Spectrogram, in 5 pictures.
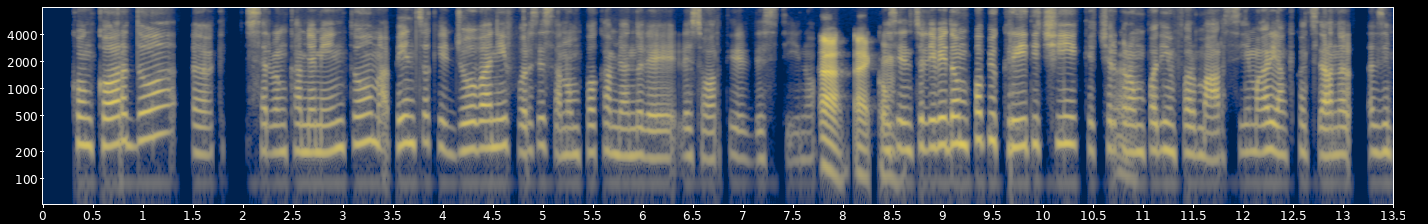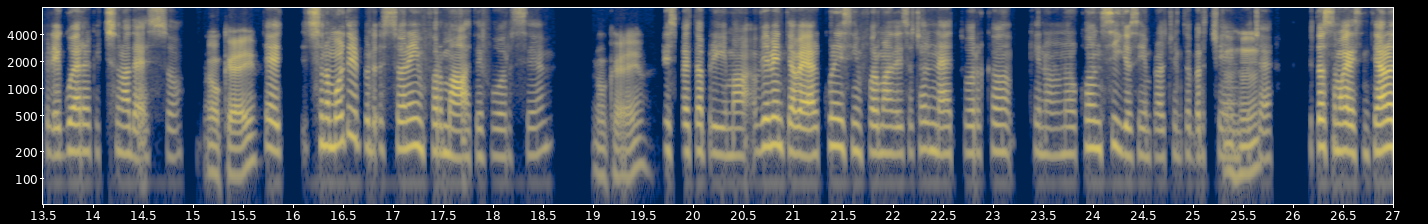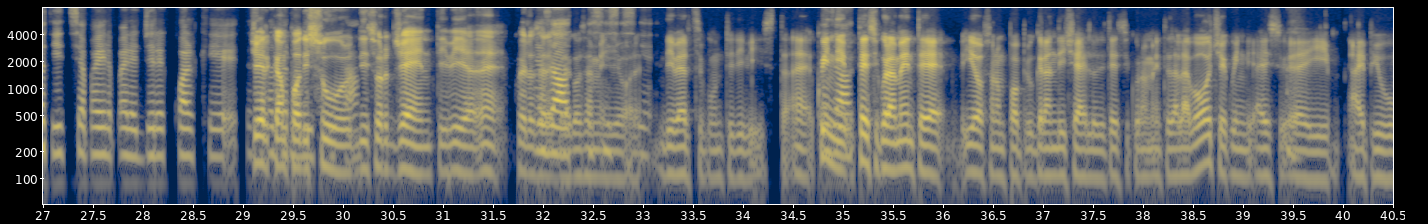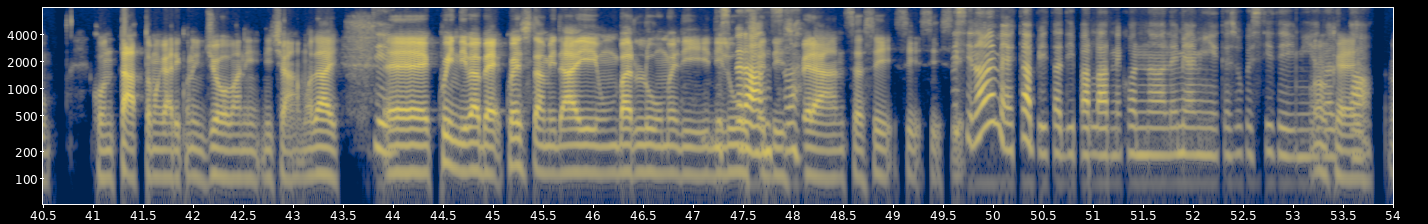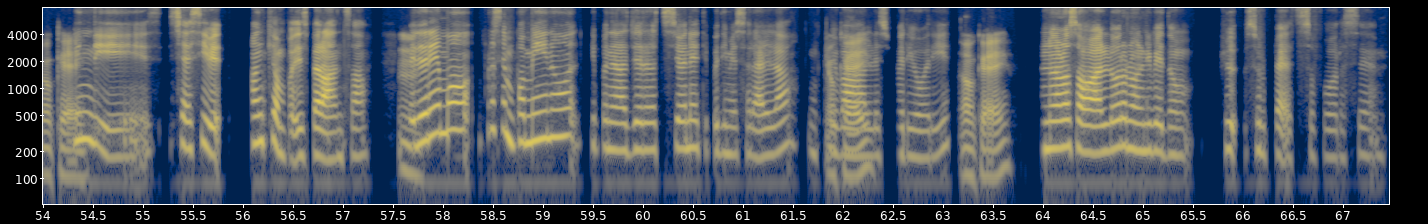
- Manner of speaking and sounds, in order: "vabbè" said as "abè"; "Cioè" said as "ceh"; other background noise; chuckle; laughing while speaking: "speranza"; "cioè" said as "ceh"; "generazione" said as "gerazione"
- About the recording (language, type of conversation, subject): Italian, unstructured, Pensi che la censura possa essere giustificata nelle notizie?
